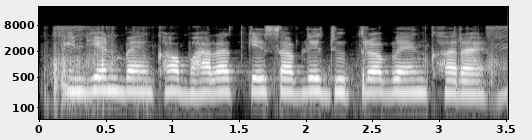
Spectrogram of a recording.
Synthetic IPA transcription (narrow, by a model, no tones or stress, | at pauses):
ɪ̃ɳɖijənbɛ̃ːŋkɦãbʱaːɾət̪kesaːbled͡ʒut̪ɾabɛ̃ːŋkʰhɐɾae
